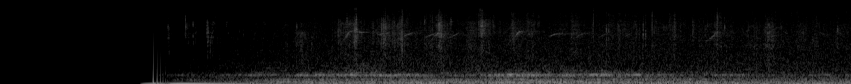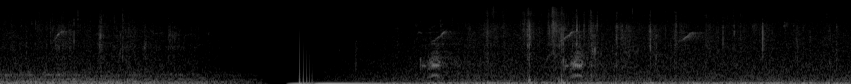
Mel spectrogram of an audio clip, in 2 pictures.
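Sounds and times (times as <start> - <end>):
steady low hum: 1.6 - 13.7.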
